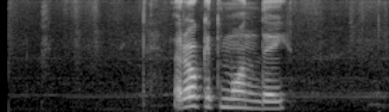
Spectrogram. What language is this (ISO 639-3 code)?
rus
